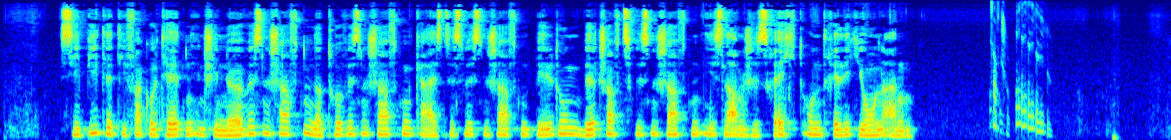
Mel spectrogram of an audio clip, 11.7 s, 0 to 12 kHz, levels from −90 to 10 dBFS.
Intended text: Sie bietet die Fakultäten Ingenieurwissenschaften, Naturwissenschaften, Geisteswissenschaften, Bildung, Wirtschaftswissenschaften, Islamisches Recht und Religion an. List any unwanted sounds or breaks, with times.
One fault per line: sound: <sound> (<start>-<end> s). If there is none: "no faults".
sound: chirp (9.9-10.5 s)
